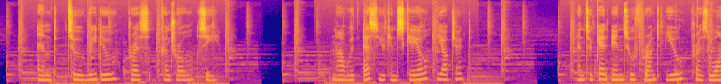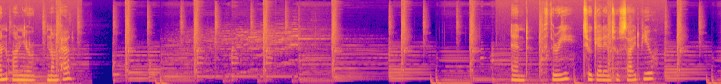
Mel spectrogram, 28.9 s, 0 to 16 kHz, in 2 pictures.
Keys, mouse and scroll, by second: 0.8-3.9 middle drag, 4.0 ctrl+z, 4.8-8.4 middle drag, 8.4 s, 14.7 KP_1, 18.5 s, 27.1 KP_3.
